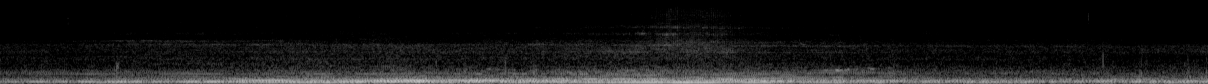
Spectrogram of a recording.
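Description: Low, steady engine rumble that grows louder for a few seconds in the middle and then eases off.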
